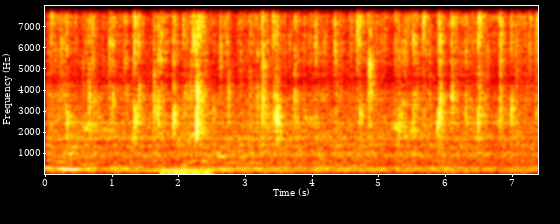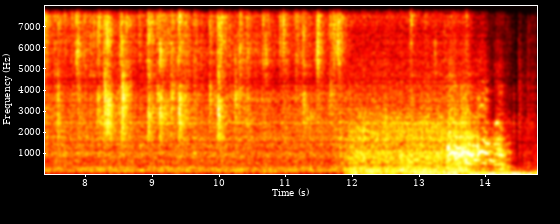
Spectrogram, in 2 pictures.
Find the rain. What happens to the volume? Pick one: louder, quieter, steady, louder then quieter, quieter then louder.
steady.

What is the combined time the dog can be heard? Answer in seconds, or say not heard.
2 s.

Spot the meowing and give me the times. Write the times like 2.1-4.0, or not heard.
1.7-2.5.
